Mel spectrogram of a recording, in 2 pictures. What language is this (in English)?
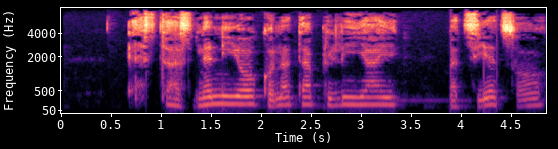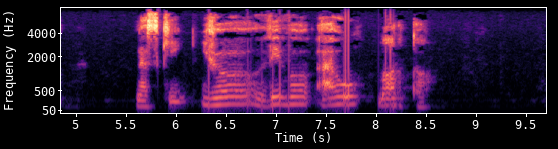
Esperanto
